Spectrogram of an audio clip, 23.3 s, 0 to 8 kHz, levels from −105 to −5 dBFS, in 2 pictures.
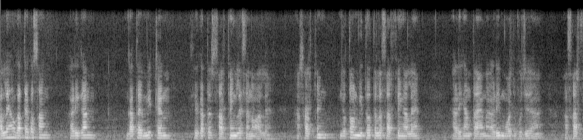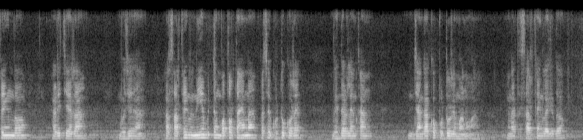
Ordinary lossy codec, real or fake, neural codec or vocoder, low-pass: none; real; none; 7.2 kHz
